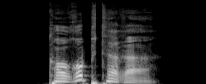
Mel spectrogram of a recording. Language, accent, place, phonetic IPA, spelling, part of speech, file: German, Germany, Berlin, [kɔˈʁʊptəʁɐ], korrupterer, adjective, De-korrupterer.ogg
- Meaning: inflection of korrupt: 1. strong/mixed nominative masculine singular comparative degree 2. strong genitive/dative feminine singular comparative degree 3. strong genitive plural comparative degree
